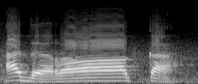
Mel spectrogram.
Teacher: اد را کا، دیکھیے را پر کھڑا زبر ہے تو اس کو موٹا بھی کریں گے، اور کھڑا زبر جہاں بھی کھڑا زبر ہو اس کو ہم ایک الف کے برابر کھینچ کر پڑھیں گے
